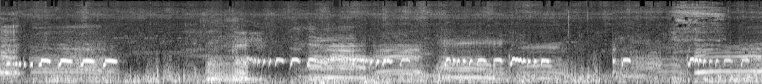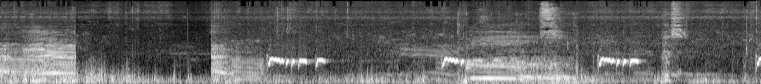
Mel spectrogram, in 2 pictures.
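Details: Herd of tame cows moving calmly together along a lush forest trail, mooing almost continuously, with overlapping drawn-out calls and many short repeated higher notes filling the whole stretch.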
